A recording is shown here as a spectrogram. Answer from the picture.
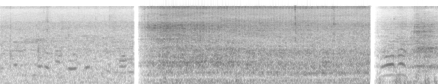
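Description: Steady low engine rumble and road noise of a moving road vehicle, louder for about two seconds between two abrupt edits, after a quieter stretch of street ambience with faint voices.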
